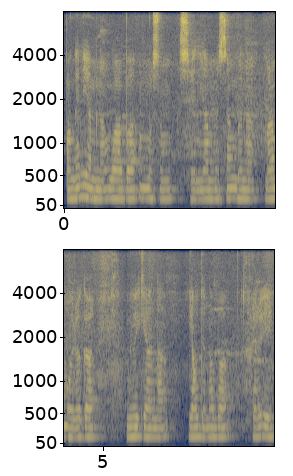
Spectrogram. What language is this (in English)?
Manipuri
